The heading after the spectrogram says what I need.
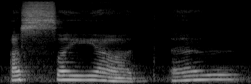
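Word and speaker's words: الصياد: Next, as-sayyad. Here is the sun group, sad. So the sad from the sun group letter. When you put L, you write it, but you don't spell it.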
